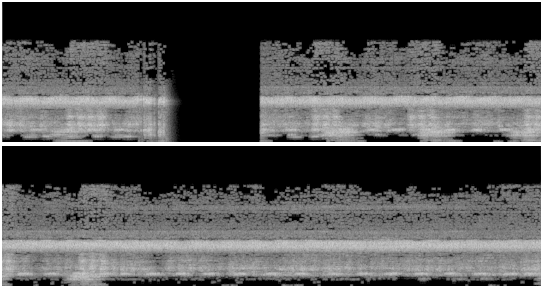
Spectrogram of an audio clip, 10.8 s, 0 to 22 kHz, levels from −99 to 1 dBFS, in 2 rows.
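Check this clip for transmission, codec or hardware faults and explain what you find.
Two transmission faults are audible, back to back early in the clip.

From 1.36 to 1.61 s there is repeated packet loss (robotic sound). Six short gaps, the longest 33 ms, open in the stream, and each is patched by extending the preceding sound. About 40% of this quarter-second is concealment, with roughly 90 ms of real audio lost. The result is choppy and robotic. Because the holes are brief and quickly followed by genuine audio, this is intermittent loss rather than a single long outage.

From 1.62 to 2.59 s the audio stops arriving for nearly a full second, about 960 ms, most likely a long network dropout. The receiver briefly continues the last sound, which fades, leaving about 0.83 s of silence before the audio resumes without the missing part. Unlike the robotic stretch just before it, this is one continuous gap with no real audio returning in between, so it is heard as a clear break rather than a stutter.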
